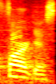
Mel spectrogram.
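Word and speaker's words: Faerghus: Oh, Fargus. Okay. That's how you pronounce it.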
